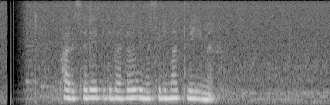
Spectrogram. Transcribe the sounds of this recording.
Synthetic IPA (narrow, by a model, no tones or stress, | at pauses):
paɾisəɾejəpid̪ibad̪əʋəʋiməsilimat̪ʋiːmə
